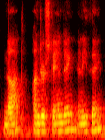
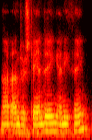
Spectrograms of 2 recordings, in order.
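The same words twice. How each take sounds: The two takes are said the same way.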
